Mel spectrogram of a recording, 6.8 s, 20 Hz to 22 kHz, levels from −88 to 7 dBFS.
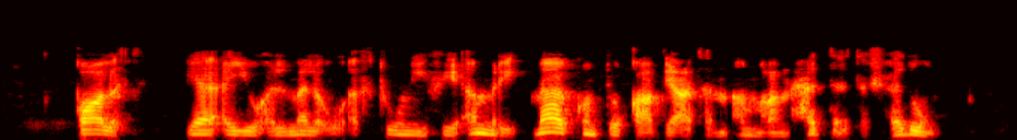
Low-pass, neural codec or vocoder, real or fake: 5.4 kHz; none; real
